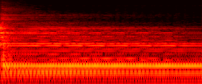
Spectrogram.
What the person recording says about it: Hear that fluctuation? This is a very solid guitar, by the way.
